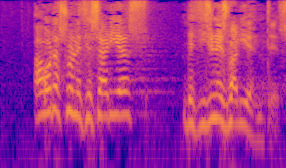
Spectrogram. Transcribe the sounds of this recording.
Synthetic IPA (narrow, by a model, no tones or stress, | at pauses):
aoɾasonːeθesaɾjaz | d̪eθis̬jonezβaljent̪ḛs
